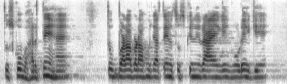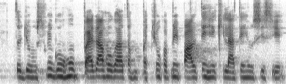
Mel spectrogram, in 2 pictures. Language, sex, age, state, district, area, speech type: Hindi, female, 60+, Uttar Pradesh, Bhadohi, rural, spontaneous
